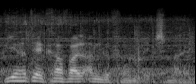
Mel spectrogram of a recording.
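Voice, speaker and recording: An actor playing a hard-boiled police detective who questions people tersely and threateningly in a radio crime drama. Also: male voice, mid-range voice, very animated, quick pace, over loud music, lightly acted. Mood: probing.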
